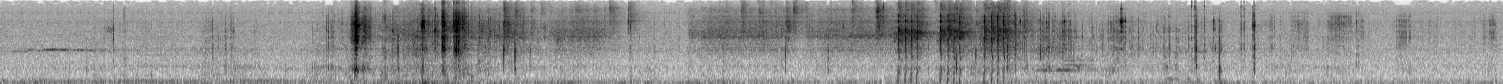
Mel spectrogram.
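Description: Dry leaf litter and twigs on a forest floor crunching and crackling under a person moving and dropping to the ground, in two irregular bursts: one about three and a half seconds in and another around nine seconds.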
